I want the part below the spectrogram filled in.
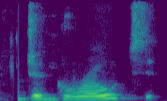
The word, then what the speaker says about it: DeGroat: And is that, how do you pronounce that last name? – DeGroat. Capital D and then E and then G-R-O-A-T, Chuck DeGroat.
